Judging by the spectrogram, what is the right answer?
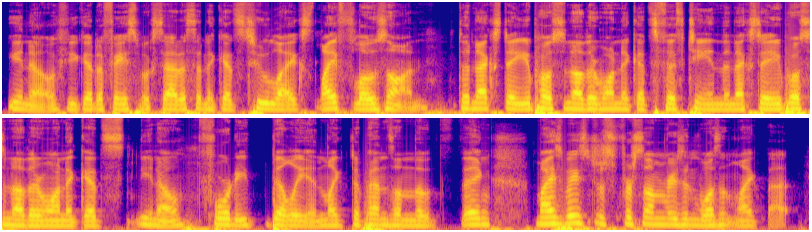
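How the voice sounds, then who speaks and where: A woman's voice: fairly low pitch, steady tone, a little fast, creaky, darkish tone, no room sound. Chatty woman in her thirties, dry sound. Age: 30s. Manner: rambling, giggly, lots of "like" and asides. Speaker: podcast host. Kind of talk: casual solo podcast chat.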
